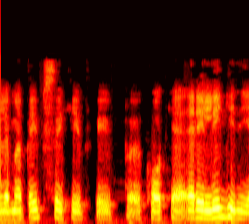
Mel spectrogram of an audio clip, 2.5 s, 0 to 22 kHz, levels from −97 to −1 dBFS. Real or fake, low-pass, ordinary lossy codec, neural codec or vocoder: real; 7.2 kHz; MP3, 64 kbps; none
